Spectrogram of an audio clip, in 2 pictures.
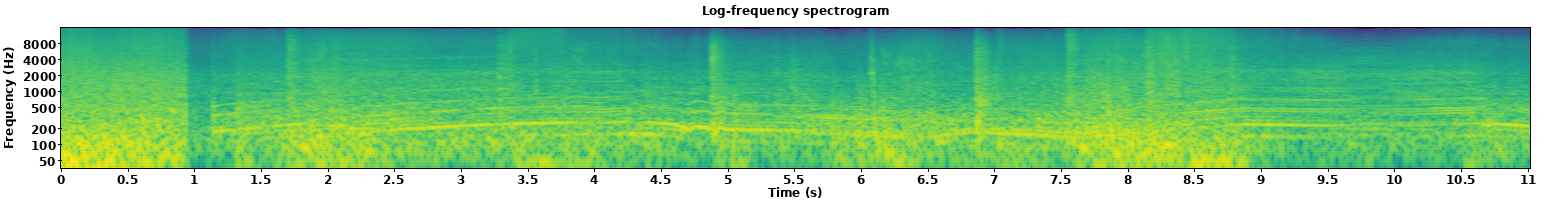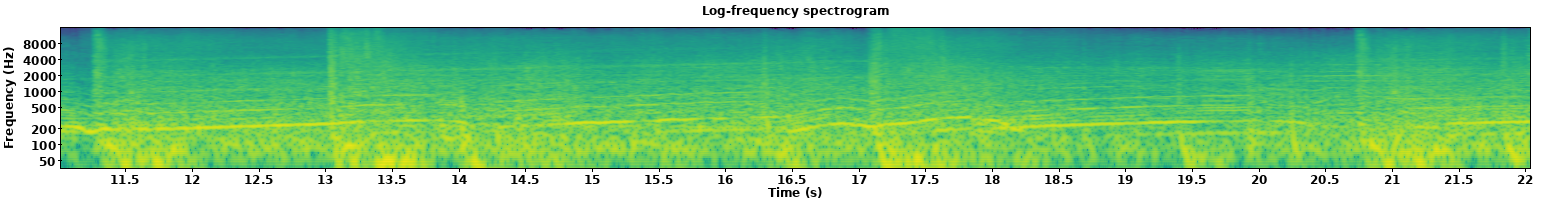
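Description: A buggy's engine roars and whines, rising and falling in pitch as it races.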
